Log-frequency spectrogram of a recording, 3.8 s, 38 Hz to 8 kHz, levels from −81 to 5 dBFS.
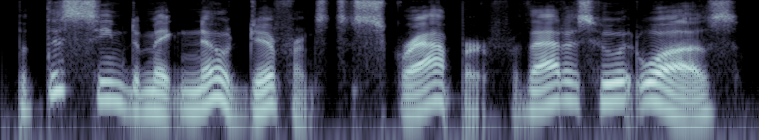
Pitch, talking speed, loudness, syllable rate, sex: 135 Hz, 235 wpm, -18 LUFS, 5.7 syllables/s, male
